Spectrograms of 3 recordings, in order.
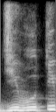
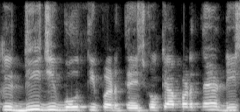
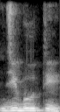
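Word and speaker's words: Djibouti: इसे जिबूती कहा जाता है, डी. जिबूती नहीं. आप इसे किस रूप में पढ़ते हैं ? 'D' अक्षर साइलेंट रहता है। D का क्या अर्थ है ? यह शांत है।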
